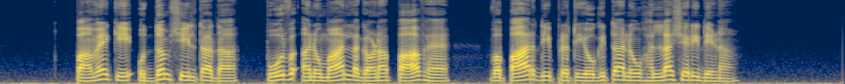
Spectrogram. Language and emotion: Punjabi, neutral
